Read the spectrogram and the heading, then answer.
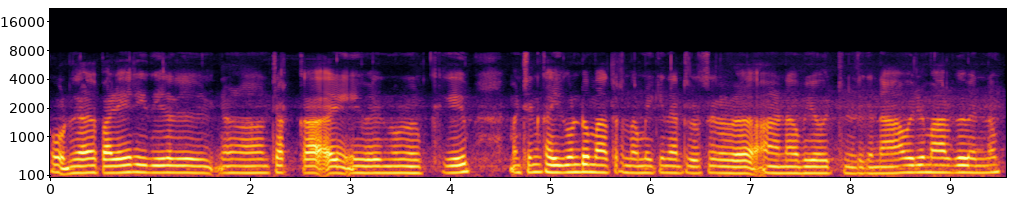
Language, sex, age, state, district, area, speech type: Malayalam, female, 45-60, Kerala, Pathanamthitta, rural, spontaneous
